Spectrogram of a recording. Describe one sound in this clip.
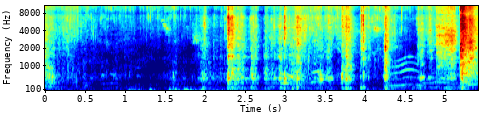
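A metal spatula scrapes and clatters against a metal pot.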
